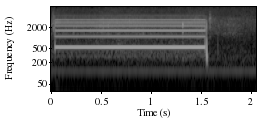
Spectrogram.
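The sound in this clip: A telephone line tone plays as a caller is put through. A single steady electronic beep holds for about a second and a half, then cuts off with a click, leaving a faint low hum on the line.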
